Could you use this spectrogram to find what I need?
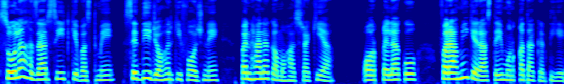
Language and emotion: Urdu, neutral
